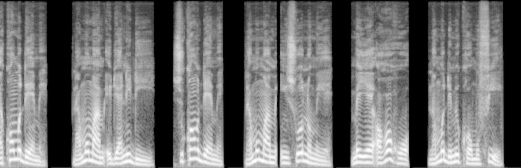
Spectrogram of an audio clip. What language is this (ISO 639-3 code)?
aka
